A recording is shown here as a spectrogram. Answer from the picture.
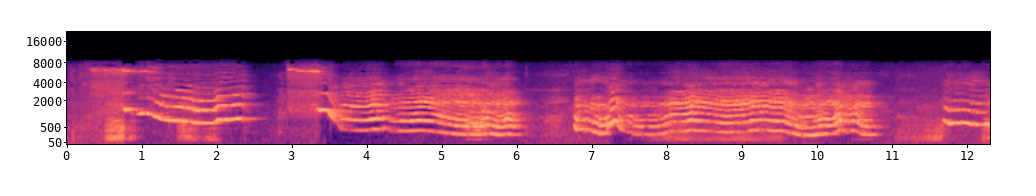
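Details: Pair of huskies chatting to each other: a string of long, wavering, yodel-like moans that slide downward and up again, separated by short breaks, loud and close.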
